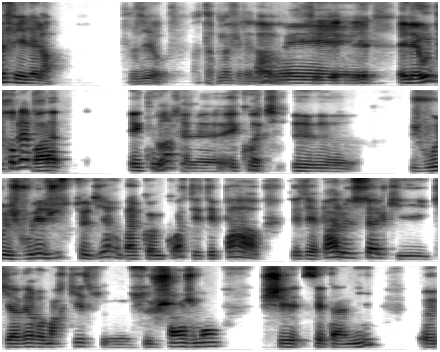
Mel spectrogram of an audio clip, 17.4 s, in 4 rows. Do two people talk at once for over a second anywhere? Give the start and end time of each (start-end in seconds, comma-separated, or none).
2.6-3.8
